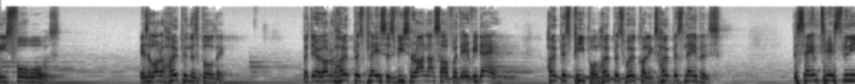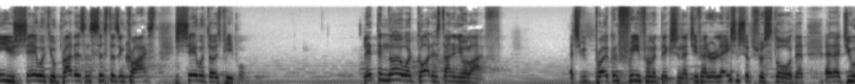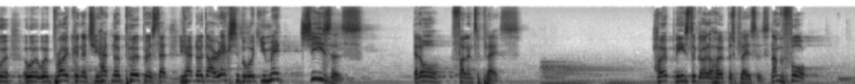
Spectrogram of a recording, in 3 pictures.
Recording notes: Recorded live on Sunday the 19th March 2023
